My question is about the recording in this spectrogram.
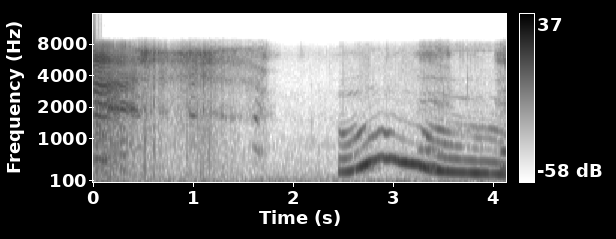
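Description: Baby squealing with delight: a loud high squeal trails off into breathy laughter in the first couple of seconds, then a long drawn-out squeal rises and falls in pitch toward the end.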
